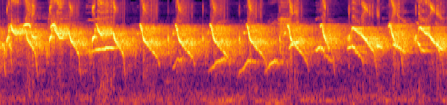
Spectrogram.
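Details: Long, vigorous canary singing used as a lure song, two-in-one recording: loud, clear downslurred whistles repeated roughly four times per second in an even rhythm.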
